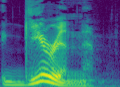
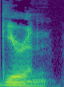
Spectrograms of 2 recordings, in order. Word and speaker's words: Girin: I did some searching online to see if anybody's making makgeolli commercially in the U.S., and I found Girin. I believe that's the way you pronounce it, G-I-R-I-N, a Korean steakhouse in Seattle.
